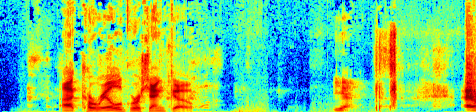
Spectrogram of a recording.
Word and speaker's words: Kirill Grishenko: that i know of um how do you pronounce his name uh karil grishenko yeah and like i i feel like being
